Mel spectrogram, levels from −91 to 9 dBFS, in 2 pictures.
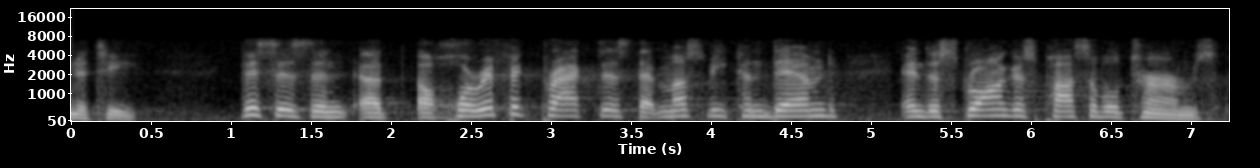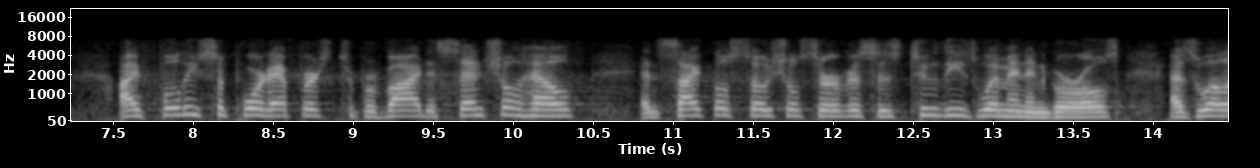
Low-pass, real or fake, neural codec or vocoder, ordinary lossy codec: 7.2 kHz; fake; vocoder, 44.1 kHz, 128 mel bands, Pupu-Vocoder; Opus, 16 kbps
